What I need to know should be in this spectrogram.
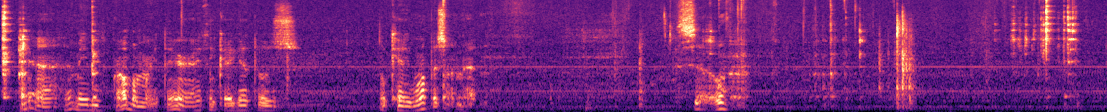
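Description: Small metal parts click and clink against each other.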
